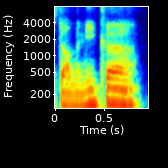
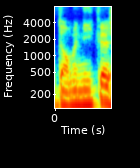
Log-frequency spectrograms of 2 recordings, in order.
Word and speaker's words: Dominica: earlier anguila sink Nas Dominica St Vincent gr Dominica should not be confused with Dominican Republic it's actually pronounced a little bit differently as well uh Grenada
